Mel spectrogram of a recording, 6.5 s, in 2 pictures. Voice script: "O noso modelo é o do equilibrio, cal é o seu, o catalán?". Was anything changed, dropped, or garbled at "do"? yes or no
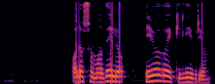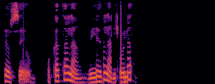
no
